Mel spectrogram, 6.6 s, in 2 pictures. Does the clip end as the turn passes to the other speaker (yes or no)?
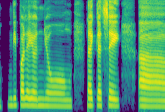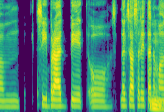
no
